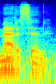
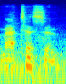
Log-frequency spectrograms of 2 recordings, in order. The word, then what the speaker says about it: Mattison: And then Madison. MAT Oh, M-A-T, okay. ASON. I thought you said Madison, not Mattison. Mattison.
